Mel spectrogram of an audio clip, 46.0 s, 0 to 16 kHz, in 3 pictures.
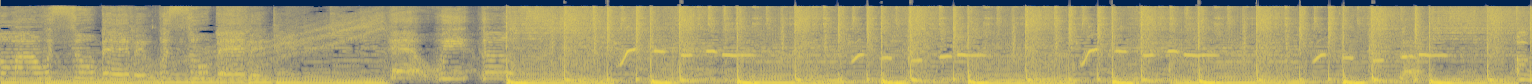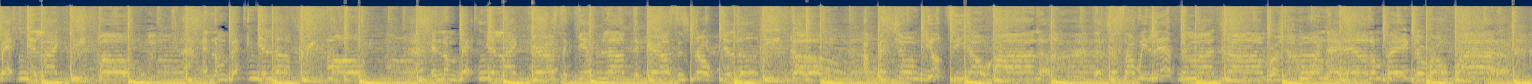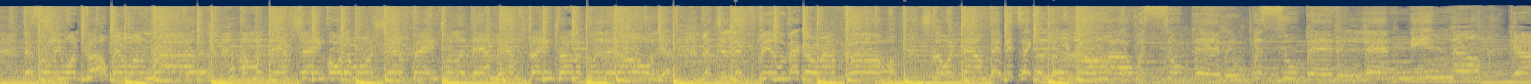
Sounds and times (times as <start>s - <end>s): Dubstep: 5.1s - 43.0s.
